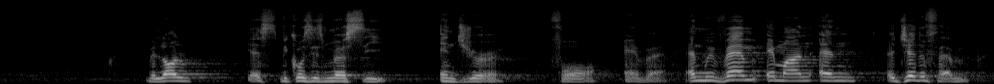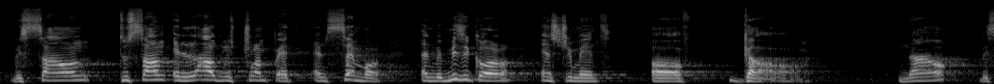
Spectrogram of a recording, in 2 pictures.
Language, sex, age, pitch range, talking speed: English, male, 50-69, 160-225 Hz, 95 wpm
